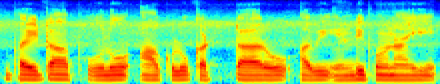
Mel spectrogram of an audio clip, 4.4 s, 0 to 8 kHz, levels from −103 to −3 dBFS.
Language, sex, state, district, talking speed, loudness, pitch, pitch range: Telugu, male, Telangana, Hyderabad, 80 wpm, -17 LUFS, 115 Hz, 110-120 Hz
